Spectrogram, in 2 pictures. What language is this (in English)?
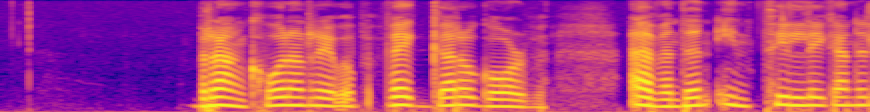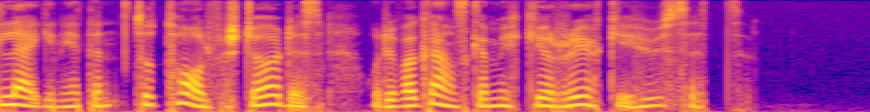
Swedish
